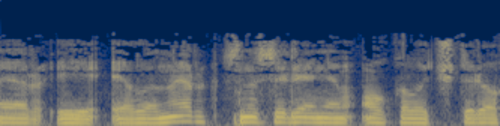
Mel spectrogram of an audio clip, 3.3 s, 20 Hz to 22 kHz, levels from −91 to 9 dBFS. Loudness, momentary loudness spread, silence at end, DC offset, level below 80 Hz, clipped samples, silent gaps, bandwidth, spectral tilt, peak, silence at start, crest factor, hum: -19 LUFS; 3 LU; 0 s; under 0.1%; -44 dBFS; under 0.1%; none; 8.4 kHz; -5.5 dB/octave; -8 dBFS; 0 s; 10 dB; none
